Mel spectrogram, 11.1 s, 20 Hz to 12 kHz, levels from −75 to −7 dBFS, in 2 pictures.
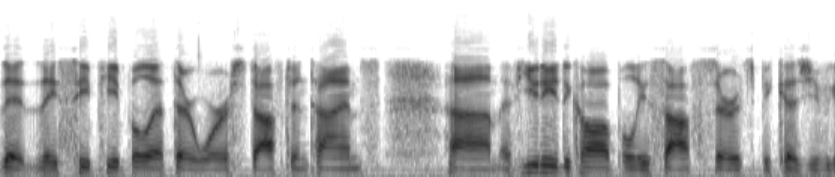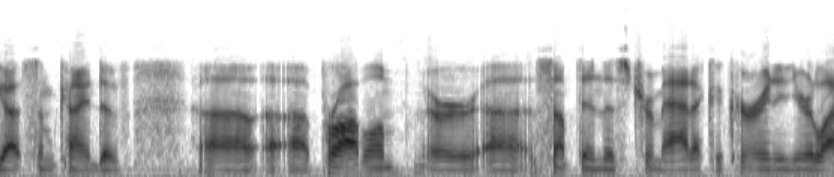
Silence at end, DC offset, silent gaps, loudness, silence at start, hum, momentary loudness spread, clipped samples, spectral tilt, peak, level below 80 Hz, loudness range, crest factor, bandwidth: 0 s; under 0.1%; none; -23 LUFS; 0 s; none; 7 LU; under 0.1%; -6 dB/octave; -2 dBFS; -48 dBFS; 2 LU; 22 dB; 11 kHz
